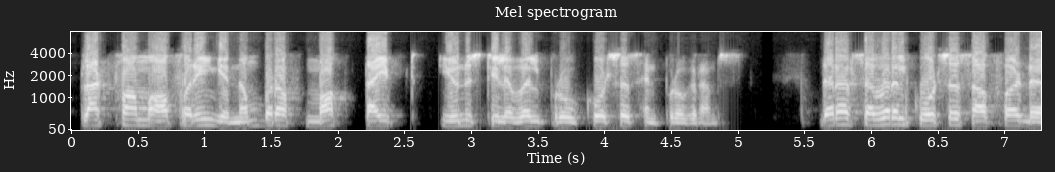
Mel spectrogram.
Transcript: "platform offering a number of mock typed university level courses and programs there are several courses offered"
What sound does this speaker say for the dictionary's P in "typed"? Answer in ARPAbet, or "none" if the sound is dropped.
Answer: P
